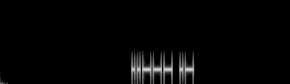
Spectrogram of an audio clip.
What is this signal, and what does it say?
Morse code, heard as a keyed tone, about 46 wpm, 700 Hz. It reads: 2A
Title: Common Cut Numbers - 2-Digit 45wpm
